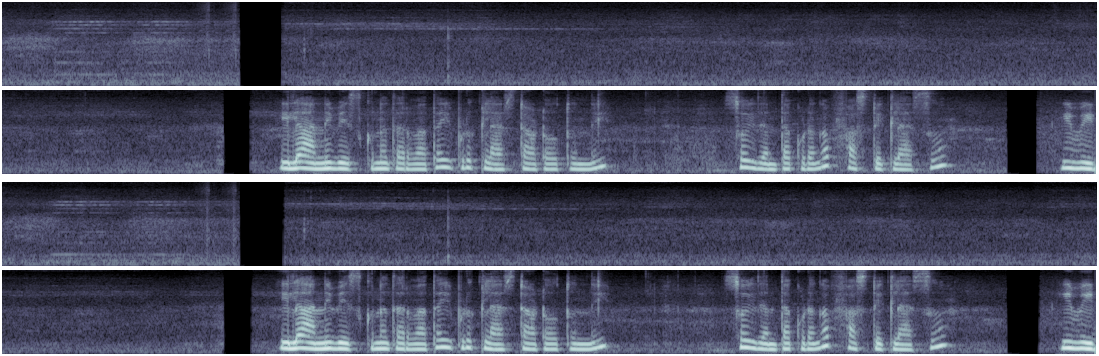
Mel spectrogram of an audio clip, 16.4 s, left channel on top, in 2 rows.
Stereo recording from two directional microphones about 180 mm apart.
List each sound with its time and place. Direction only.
10.2 s a woman's voice: 15° right (ahead or behind)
